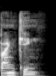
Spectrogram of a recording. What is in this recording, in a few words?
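"banking", British English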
